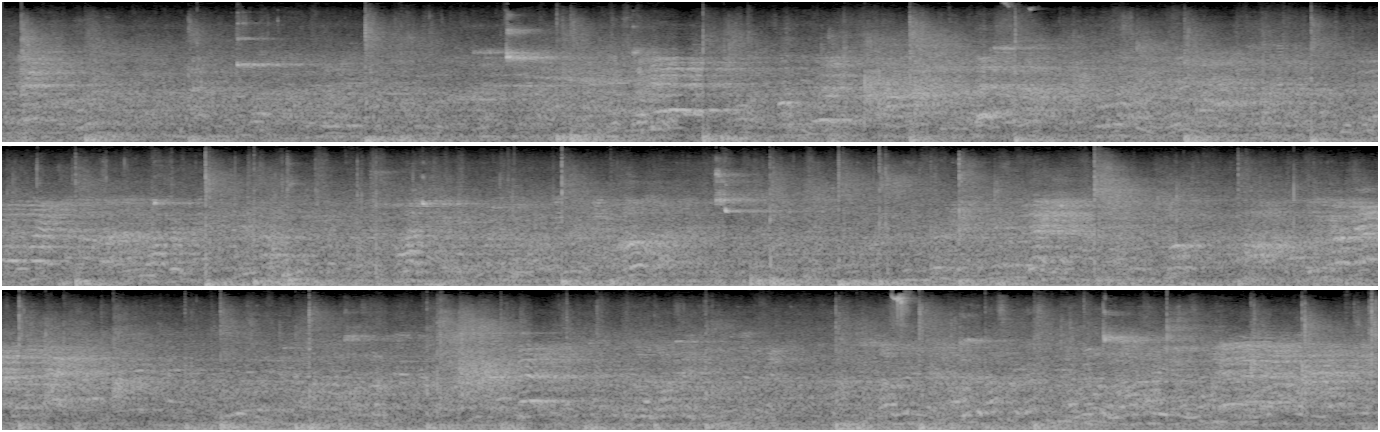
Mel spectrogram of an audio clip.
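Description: Indoor volleyball rally: repeated sharp smacks of the ball being struck and hitting the floor, among players' indistinct shouts and chatter, echoing in a large gym.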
